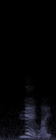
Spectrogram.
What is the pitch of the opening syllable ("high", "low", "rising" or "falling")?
falling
